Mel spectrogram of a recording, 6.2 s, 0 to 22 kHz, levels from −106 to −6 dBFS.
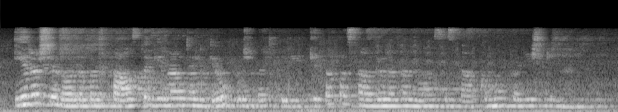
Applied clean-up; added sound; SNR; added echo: none; Bird; 17 dB; reverberation time 2.3 s.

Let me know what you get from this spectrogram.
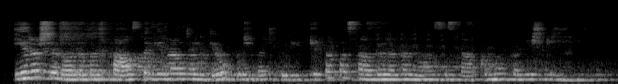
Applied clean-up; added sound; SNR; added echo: neural separator model SepFormer DNS4.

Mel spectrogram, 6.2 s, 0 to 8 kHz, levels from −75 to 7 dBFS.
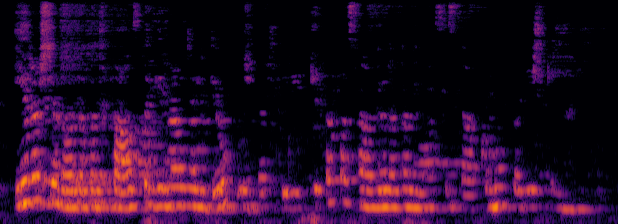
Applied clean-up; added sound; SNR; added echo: classical method WPE with log-MMSE.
